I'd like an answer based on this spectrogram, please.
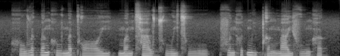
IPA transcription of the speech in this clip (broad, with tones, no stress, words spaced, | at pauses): ho˨˥wlɐ˨˥k̚lɐ˥ŋ huː˧n̪ɐ˥t̚kɔː˨˥j | mɐ˨n t͡sʰaː˨˥wt͡sʰuː˨˥jt͡sʰuː˨˩ | fɵ˧nhɵ˥t̚miː˨p̚ kɐ˨˩ŋ maː˧jfuː˨˩ŋ hɐ˨k̚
